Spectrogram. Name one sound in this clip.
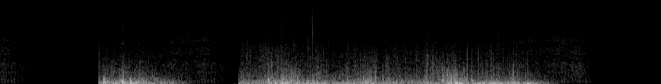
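A towel rubs against fur.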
